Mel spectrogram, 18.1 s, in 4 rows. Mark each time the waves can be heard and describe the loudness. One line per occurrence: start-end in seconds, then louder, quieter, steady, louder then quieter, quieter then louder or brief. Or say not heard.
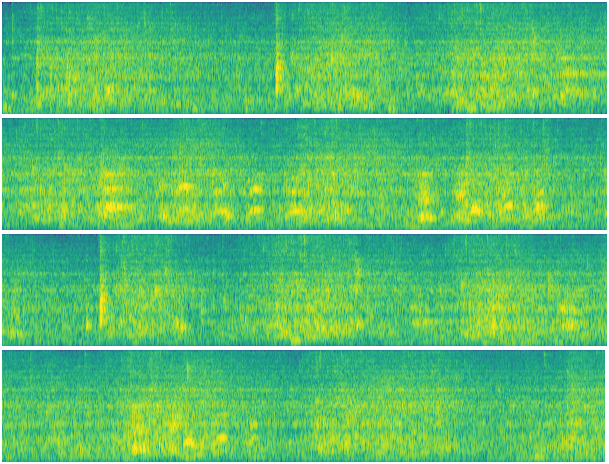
0.0-18.0 steady.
